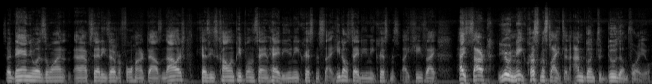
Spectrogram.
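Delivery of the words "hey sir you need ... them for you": loud, clumsy put-on Scottish accent. Describing a man who calls people offering Christmas lights: Daniel's Scottish accent, done badly. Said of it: "In his Scottish accent, which I really suck at".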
